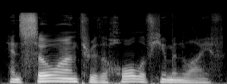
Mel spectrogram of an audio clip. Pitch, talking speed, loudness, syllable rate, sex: 110 Hz, 240 wpm, -15 LUFS, 5.2 syllables/s, male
